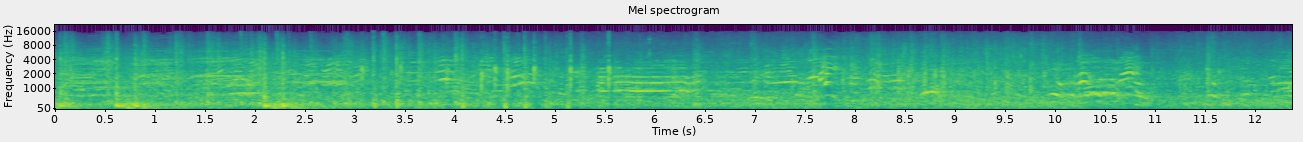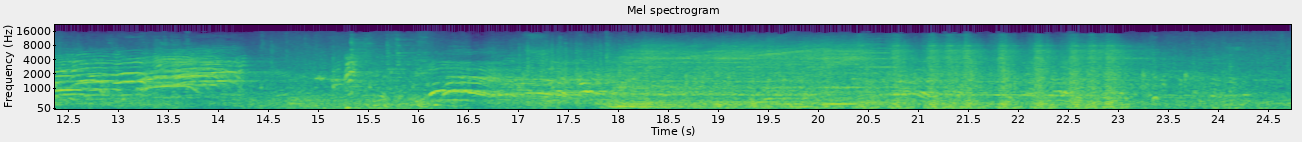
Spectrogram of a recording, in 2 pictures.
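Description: A large crowd cheers and chants loudly in an echoing hall.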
